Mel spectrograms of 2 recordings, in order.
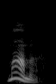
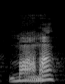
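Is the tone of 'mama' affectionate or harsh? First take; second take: affectionate; harsh. First: Mama is said in a warm, affectionate tone. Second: Mama is said in a harsh, disrespectful tone. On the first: The speaker is showing endearment to his mother. The speaker calls it right. "It's just a reference of endearment" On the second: The speaker is being rude to his mother. The speaker calls it wrong. "Not mama. Not like that"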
